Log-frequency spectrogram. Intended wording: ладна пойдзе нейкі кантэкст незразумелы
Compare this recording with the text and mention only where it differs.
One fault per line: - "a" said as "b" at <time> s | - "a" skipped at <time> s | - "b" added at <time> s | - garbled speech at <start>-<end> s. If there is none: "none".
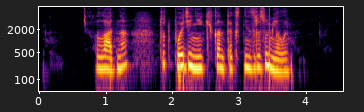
- "тут" added at 1.9 s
